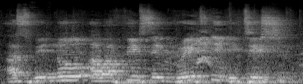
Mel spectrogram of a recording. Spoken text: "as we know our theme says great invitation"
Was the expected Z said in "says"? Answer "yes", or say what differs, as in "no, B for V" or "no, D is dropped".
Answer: no, Z is dropped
